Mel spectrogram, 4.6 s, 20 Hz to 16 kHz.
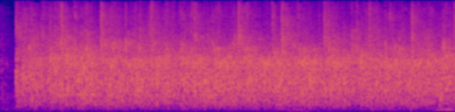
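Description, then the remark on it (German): An audience, told to start clapping on a countdown of 3, 2, 1, bursts into applause all at once and keeps clapping steadily at full volume, a dense, even wash of many hands with no voices standing out. “Fangt an zu klatschen auf 3, 2, 1 und.”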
